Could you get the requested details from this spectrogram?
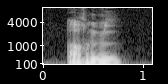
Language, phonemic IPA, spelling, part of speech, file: French, /ɔʁ.mi/, hormis, preposition, Fr-hormis.ogg
- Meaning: save, except (for), but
